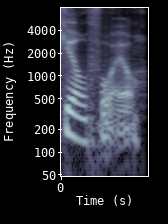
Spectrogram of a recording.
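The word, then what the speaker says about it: Guilfoyle: Some people pronounce it gilfoil, right?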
